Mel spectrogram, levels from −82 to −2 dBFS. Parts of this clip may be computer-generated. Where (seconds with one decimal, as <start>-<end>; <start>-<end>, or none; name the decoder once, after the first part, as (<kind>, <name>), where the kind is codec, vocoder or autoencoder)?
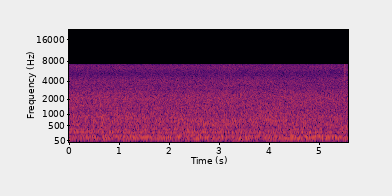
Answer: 3.8-4.5 (codec, DAC)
